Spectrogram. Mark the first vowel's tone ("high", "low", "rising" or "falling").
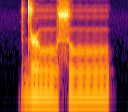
falling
